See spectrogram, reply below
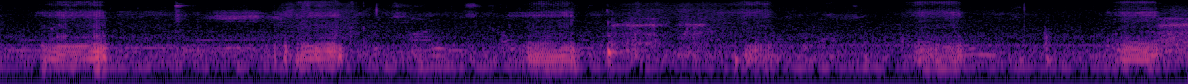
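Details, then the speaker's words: Soft rattling snores recurring about every two seconds, with a faint hiss between them; snoring while asleep. "She's snoring. Sure. We're snoring. She's still snoring. Not awake."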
